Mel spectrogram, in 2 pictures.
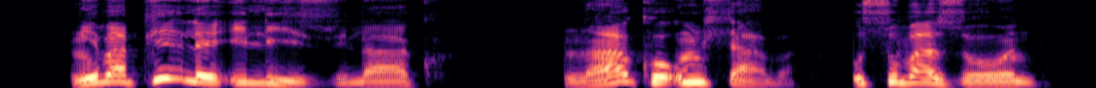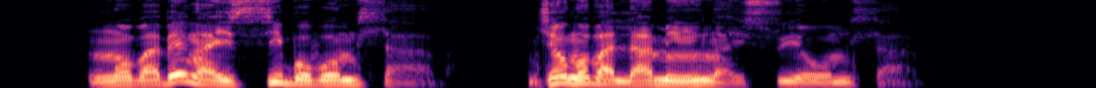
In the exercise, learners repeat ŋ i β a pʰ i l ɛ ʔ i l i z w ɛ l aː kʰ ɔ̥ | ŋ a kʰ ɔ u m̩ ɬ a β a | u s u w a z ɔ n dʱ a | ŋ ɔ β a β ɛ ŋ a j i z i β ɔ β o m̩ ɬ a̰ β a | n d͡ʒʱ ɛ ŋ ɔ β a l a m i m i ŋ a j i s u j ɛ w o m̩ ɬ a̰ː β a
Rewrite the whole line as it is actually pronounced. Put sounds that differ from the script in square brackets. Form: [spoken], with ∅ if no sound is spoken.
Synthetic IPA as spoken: ŋ i β a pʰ i l ɛ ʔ i l i z w [i] l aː kʰ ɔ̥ | ŋ a kʰ ɔ u m̩ ɬ a β a | u s u [β] a z ɔ n dʱ a | ŋ ɔ β a β ɛ ŋ a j i [s] i β ɔ β o m̩ ɬ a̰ β a | n d͡ʒʱ ɛ ŋ ɔ β a l a m i [ŋ] i ŋ a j i s u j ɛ w o m̩ ɬ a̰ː β a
